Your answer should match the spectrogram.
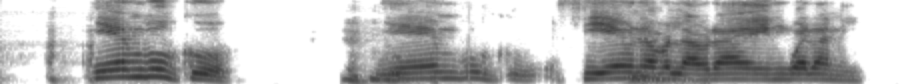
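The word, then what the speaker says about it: Ñeembucú: ¿Pronuncié bien Ñembecú? Ñembucú, Ñembecú, Ñembucú.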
